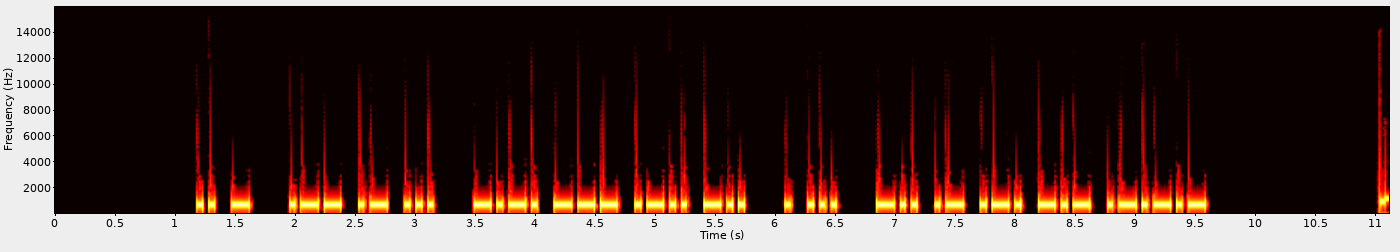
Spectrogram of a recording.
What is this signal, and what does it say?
Morse code, heard as a keyed tone, about 25 wpm, 700 Hz. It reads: IT WAS COLD ES DARK.
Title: Sentences from Top 500 Words and Abbreviations 25wpm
